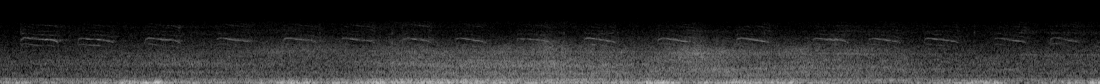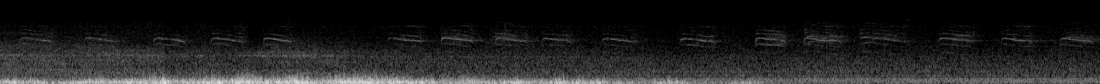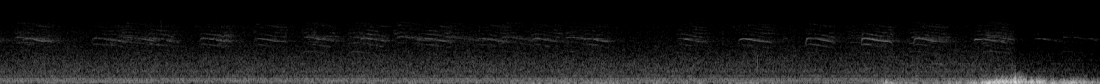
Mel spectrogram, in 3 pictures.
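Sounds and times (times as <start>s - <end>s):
wind rumble on microphone: 0.0s - 19.0s, 30.6s - 33.0s
low steady hum: 0.0s - 33.0s
bird chirping: 15.0s - 28.2s, 28.8s - 33.0s.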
